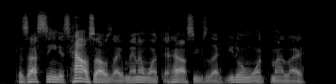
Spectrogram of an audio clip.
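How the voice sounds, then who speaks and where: A man's fairly low voice with an American accent. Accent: New York tinge when excited. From Boston, Massachusetts, then Aurora, Illinois. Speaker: community organization leader. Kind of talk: casual interview.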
